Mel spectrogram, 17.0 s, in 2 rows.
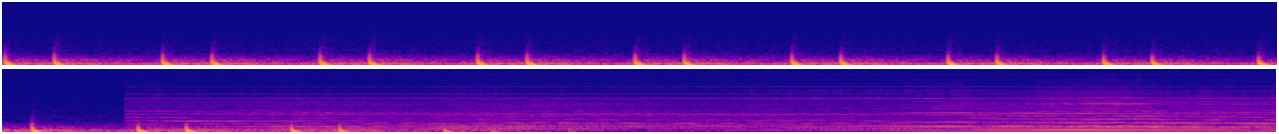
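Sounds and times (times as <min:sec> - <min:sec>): heartbeat double thump: 0:00.0 - 0:11.8
sustained music chord: 0:09.4 - 0:16.9.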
